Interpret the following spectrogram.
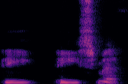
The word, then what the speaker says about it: Psmith: So I decided to adopt P Smith. The P I should add for your guidance is silent as in pieces psychic and Tom again.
